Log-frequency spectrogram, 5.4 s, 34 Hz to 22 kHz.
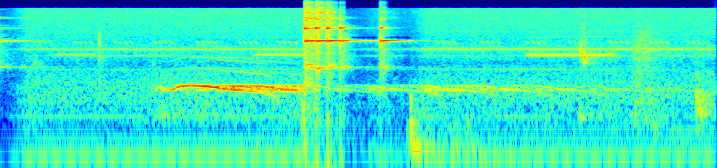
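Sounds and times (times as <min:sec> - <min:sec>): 
faint hooting tone: 0:01.1 - 0:05.3
doorbell ringing at the entrance of a château: 0:02.2 - 0:04.3.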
